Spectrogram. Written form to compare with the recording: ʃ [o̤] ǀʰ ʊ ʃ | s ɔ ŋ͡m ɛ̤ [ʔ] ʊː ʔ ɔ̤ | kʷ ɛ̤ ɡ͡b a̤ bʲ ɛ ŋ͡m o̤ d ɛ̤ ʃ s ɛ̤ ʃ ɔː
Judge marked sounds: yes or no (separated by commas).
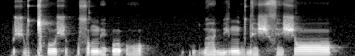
yes, yes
